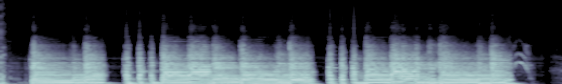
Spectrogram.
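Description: Loud distorted electric guitar chord with an added note, strummed in bursts with short gaps, ringing out at the end.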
